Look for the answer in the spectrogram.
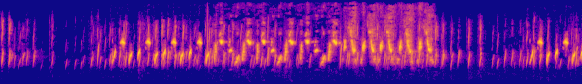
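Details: European goldfinch singing for the training of a young bird: after a quiet start, a long, continuous, fast liquid twittering with bright tinkling notes, fading near the end before resuming.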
